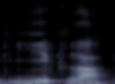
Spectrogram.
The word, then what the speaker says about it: יקרא: לבטא, לשים לב, לבטא את היוד. לא חייב להפריד ממש בין המילים, אלא פשוט לשים לב שאני מבטא יוד חיריק, יקרא, אשר יקרא אתכם באחרית הימים.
